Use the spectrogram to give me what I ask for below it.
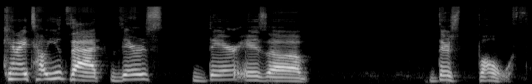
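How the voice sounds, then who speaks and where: A woman in her fifties co-hosting a casual podcast chat as a therapist, talking in a relaxed, meandering way. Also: mid-range voice, takes it slowly, no room sound. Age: 50s. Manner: relaxed, meandering, sleepy morning talk. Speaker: co-host therapist.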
